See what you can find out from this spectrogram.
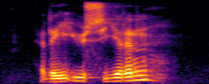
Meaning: to succeed
- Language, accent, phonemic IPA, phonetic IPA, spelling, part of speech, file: German, Austria, /ʁe.ʏˈsiːʁən/, [ˌʁeʔʏˈsiːɐ̯n], reüssieren, verb, De-at-reüssieren.ogg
